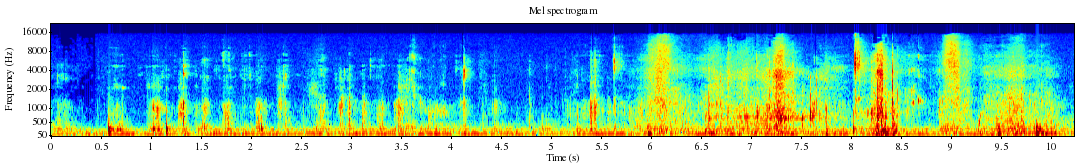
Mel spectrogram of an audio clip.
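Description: Paper wrapping crinkles and rustles as it is handled.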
